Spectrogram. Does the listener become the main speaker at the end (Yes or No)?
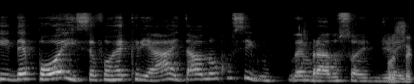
Yes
